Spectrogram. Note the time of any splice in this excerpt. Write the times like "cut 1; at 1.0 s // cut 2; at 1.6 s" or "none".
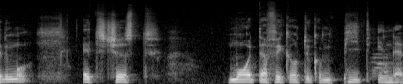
none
